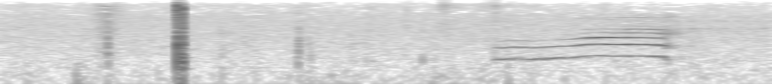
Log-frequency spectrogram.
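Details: A single drawn-out meow from kitten Aria, rising slightly before fading, near the end. A sharp knock and a few faint taps come earlier in an otherwise quiet room.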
